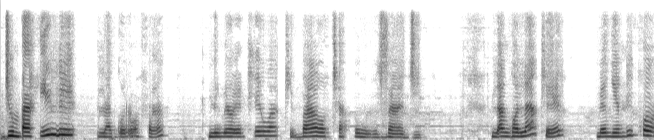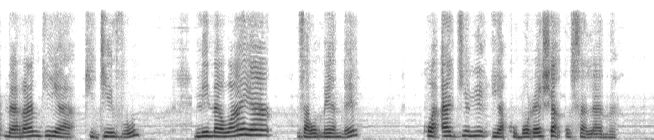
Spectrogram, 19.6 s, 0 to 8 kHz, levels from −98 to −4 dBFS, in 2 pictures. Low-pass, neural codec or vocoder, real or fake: 7.2 kHz; codec, 16 kHz in and 24 kHz out, 0.6 kbps, FireRedTTS-2 codec; fake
